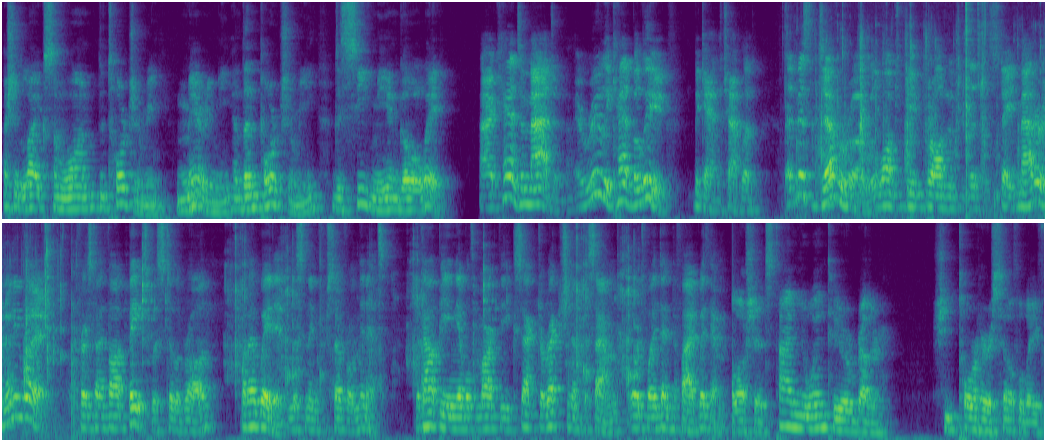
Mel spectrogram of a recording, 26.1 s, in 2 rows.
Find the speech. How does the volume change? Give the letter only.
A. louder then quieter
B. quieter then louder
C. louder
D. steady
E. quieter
D.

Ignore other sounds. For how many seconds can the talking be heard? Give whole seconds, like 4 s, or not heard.
26 s.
